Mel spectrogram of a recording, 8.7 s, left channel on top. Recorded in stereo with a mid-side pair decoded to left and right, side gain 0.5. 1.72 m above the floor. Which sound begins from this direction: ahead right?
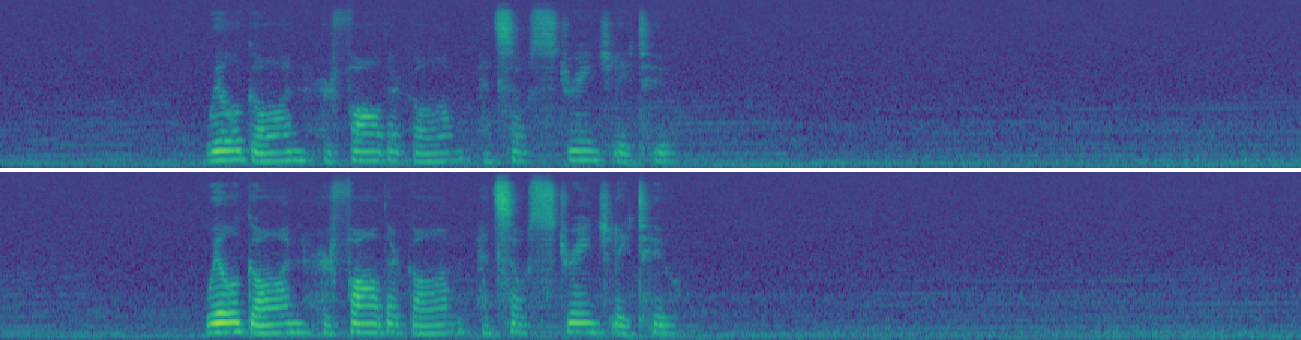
A woman speaking, at 1.4 s.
